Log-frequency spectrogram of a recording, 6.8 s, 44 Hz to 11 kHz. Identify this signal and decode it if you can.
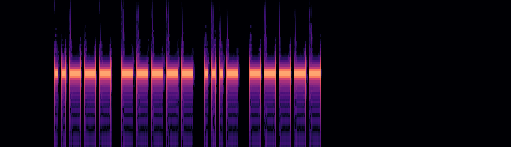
Morse code, heard as a keyed tone, about 23 wpm, 700 Hz. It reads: 20V0
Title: Speed-Racing - Four Letter-Number Combinations - 20wpm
